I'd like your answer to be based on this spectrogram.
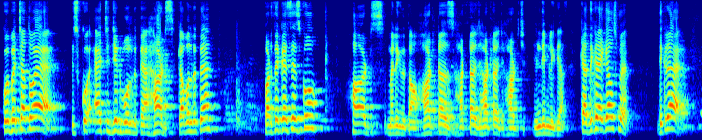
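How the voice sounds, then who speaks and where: A man's voice: high voice, expressive, brisk, fairly bright tone. A male physics teacher lecturing a classroom, repeating key terms and firing questions at his students.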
